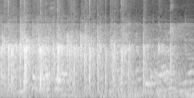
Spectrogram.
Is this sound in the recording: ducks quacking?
no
